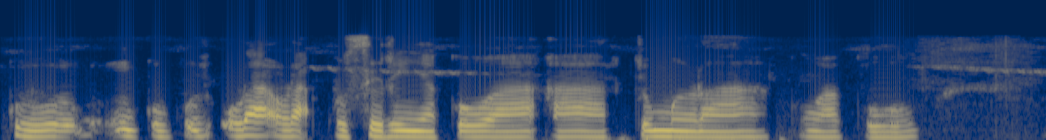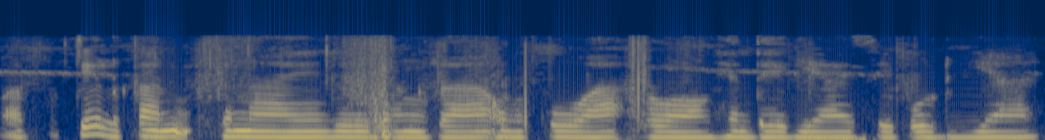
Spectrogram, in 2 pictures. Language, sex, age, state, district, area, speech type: Santali, female, 45-60, West Bengal, Birbhum, rural, spontaneous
